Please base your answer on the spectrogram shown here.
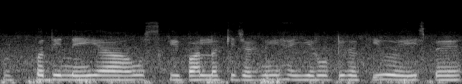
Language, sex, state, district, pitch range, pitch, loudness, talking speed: Hindi, female, Haryana, Rohtak, 205-215 Hz, 210 Hz, -17 LUFS, 65 wpm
